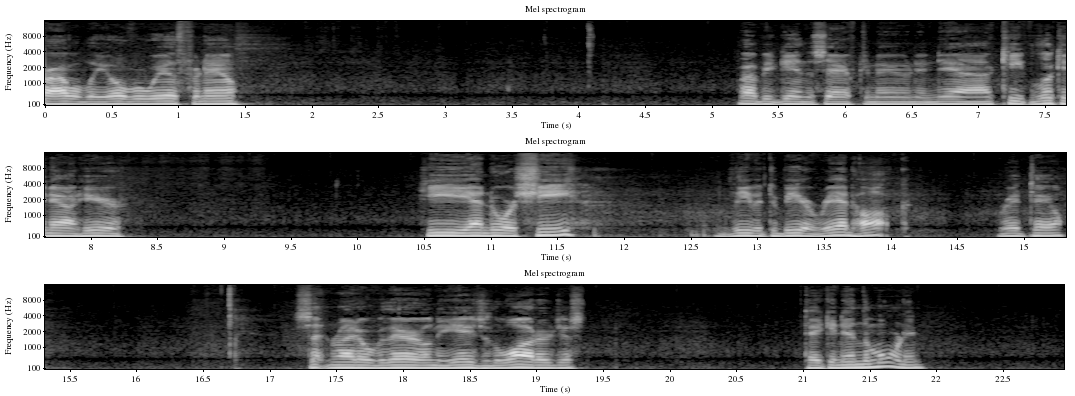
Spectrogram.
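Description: An elderly man talks calmly close by, in short bursts with pauses.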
